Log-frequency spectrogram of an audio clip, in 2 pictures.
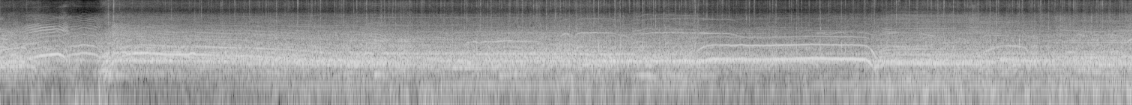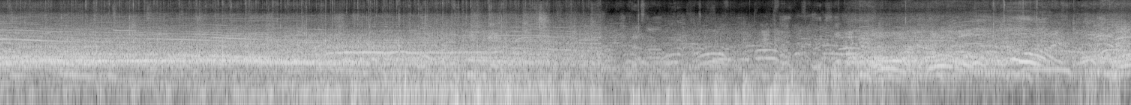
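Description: Soccer stadium crowd cheering and chanting: many voices at once, some held like singing, over a steady roar. It stays loud, dipping briefly about three quarters of the way through.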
